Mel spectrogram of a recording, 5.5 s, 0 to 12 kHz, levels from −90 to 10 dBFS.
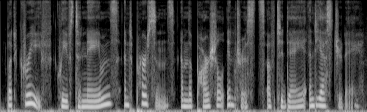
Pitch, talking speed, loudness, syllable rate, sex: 200 Hz, 175 wpm, -17 LUFS, 4.9 syllables/s, female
